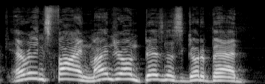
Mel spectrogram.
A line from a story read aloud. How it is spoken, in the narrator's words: I hollered back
